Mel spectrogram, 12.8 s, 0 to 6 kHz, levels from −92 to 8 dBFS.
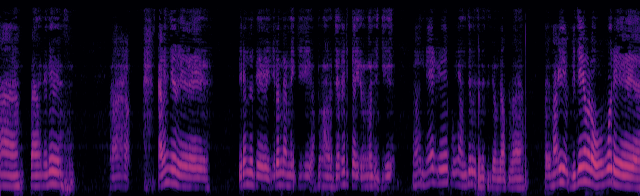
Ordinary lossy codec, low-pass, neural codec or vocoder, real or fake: MP3, 24 kbps; 5.4 kHz; codec, 24 kHz, 1 kbps, SNAC; fake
